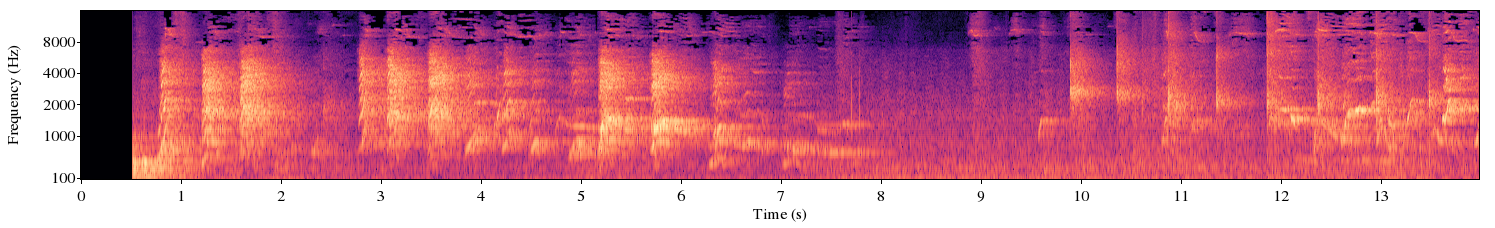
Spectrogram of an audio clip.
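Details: Siberian Husky puppy barking in bursts of sharp, high yelps and short barks, several in quick runs with brief pauses, a quieter stretch in the middle, then more rapid yapping.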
